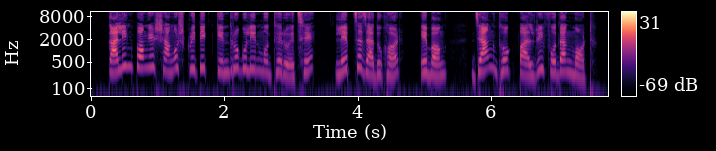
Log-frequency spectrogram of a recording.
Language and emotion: Bengali, neutral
